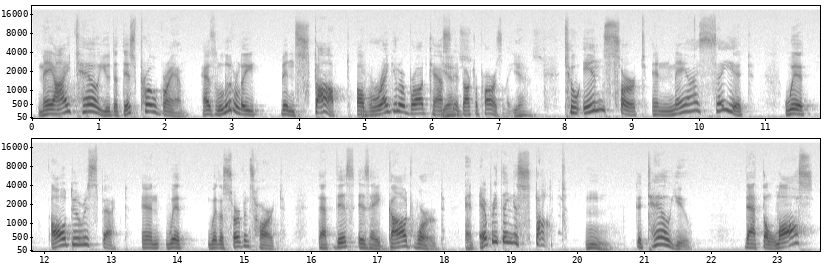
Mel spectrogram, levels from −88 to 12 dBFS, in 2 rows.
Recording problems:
hiss; faint; throughout; 25 dB below the speech

